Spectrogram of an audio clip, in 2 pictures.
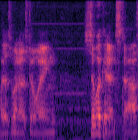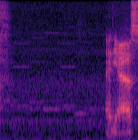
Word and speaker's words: Suikoden: when I was doing Suikoden stuff. And yes, that is how it's pronounced, not Suikoden. It's... the way I pronounce it is a lot closer to the original Japanese one.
